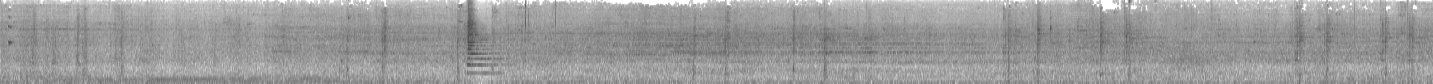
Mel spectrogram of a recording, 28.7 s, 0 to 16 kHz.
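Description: EP1M electric locomotive pulling away with a low hum that rises slightly in pitch over the first several seconds, then fades. Passenger coaches roll past with wheels clicking over the rail joints over a steady rumble. A short, loud horn blast sounds about nine seconds in.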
